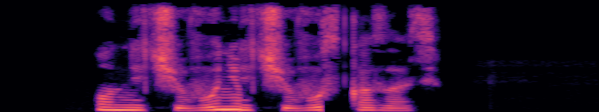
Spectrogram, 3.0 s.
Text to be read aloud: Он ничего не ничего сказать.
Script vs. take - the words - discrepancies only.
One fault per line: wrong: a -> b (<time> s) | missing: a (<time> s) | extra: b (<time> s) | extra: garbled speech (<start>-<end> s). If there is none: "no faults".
no faults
